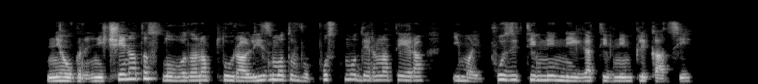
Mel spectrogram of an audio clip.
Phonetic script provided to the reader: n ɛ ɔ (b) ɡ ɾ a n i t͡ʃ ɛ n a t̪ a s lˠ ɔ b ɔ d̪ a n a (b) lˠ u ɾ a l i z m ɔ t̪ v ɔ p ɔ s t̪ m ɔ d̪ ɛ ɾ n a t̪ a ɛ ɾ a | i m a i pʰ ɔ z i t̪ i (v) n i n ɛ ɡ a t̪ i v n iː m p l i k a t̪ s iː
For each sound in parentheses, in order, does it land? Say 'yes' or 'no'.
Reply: no, no, yes

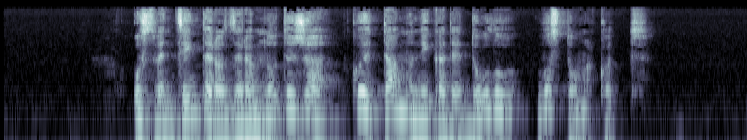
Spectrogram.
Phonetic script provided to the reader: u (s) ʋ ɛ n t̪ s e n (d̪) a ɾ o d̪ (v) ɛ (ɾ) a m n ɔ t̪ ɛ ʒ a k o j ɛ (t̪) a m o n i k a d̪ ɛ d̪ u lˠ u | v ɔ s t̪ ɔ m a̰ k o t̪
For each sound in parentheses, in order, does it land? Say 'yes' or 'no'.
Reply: yes, no, no, yes, yes

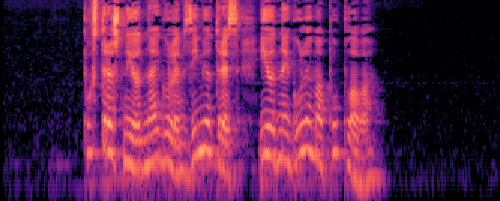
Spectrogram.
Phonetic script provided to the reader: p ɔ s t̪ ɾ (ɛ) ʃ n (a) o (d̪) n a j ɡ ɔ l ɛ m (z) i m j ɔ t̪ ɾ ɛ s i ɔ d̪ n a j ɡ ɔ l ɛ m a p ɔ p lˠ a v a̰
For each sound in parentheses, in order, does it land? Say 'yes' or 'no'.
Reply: no, no, yes, yes

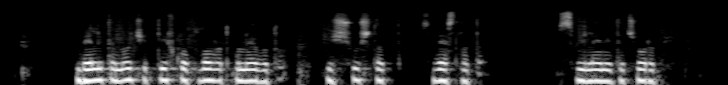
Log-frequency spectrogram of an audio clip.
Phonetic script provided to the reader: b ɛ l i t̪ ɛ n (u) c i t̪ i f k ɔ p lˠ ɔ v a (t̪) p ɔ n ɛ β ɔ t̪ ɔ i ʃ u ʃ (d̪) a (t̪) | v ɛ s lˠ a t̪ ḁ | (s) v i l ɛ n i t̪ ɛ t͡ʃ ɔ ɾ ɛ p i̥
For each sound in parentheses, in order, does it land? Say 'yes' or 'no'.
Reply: no, yes, no, yes, yes

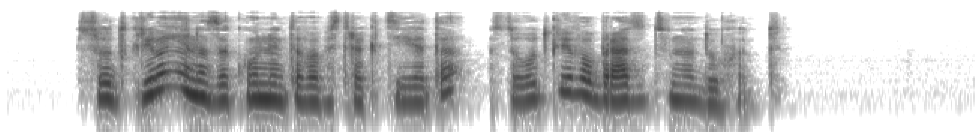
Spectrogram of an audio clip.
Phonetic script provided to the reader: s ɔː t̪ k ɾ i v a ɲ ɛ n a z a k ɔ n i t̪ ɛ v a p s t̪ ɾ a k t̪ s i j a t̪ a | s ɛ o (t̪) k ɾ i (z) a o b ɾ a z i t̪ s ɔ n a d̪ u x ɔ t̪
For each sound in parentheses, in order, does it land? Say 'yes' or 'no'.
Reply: yes, no

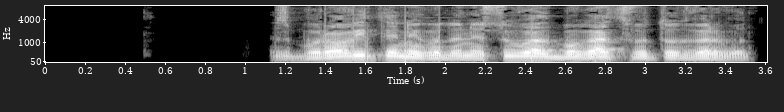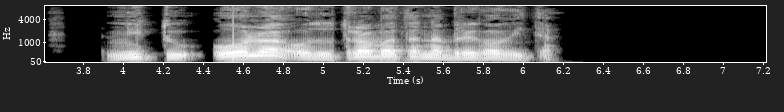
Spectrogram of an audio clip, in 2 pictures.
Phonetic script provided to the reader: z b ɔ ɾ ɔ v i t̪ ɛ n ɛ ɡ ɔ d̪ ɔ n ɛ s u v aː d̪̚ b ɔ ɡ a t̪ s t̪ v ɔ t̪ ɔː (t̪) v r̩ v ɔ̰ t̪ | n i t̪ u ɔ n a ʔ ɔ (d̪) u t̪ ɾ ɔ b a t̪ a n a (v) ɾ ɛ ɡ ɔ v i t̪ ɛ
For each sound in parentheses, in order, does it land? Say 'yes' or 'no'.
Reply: no, yes, no

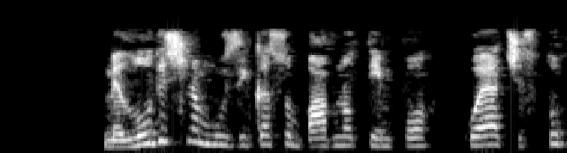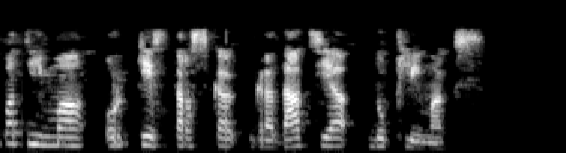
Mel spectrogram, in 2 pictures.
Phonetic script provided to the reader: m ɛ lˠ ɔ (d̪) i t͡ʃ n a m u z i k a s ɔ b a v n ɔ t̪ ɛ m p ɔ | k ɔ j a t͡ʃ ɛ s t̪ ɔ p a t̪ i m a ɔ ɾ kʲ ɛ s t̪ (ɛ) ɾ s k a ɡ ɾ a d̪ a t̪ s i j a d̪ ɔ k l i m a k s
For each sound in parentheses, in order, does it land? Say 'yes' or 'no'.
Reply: yes, no

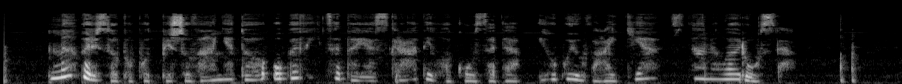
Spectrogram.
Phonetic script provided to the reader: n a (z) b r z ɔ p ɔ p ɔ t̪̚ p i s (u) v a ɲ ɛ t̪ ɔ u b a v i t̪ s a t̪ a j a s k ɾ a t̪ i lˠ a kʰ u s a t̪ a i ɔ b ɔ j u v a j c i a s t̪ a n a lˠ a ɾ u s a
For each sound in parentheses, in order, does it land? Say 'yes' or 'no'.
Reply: no, yes

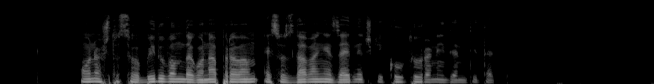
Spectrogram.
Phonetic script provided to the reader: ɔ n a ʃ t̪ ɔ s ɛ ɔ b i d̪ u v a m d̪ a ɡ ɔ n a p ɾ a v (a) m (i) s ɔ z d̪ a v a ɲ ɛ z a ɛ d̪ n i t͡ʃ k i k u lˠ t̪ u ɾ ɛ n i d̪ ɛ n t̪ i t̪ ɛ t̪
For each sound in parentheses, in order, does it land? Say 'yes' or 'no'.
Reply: yes, no

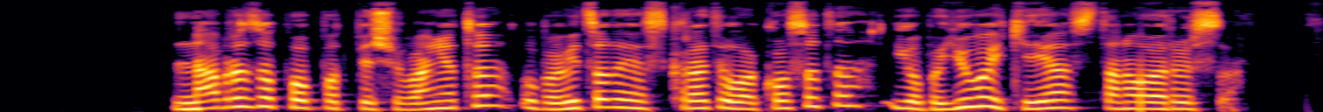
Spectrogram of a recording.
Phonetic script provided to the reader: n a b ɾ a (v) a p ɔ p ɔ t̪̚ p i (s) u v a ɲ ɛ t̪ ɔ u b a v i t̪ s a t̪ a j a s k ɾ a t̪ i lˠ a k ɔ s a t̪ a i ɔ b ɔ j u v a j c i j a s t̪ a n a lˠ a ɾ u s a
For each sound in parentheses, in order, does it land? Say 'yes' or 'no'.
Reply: no, no

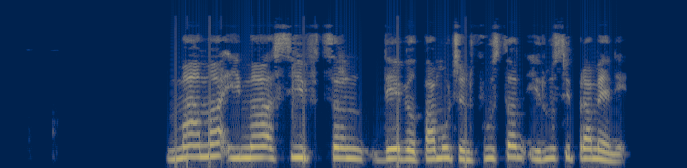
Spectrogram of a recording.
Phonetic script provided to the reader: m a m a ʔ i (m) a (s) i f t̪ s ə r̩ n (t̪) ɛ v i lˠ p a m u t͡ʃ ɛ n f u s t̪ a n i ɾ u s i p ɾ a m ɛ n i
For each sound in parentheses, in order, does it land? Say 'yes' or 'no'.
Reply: yes, yes, no

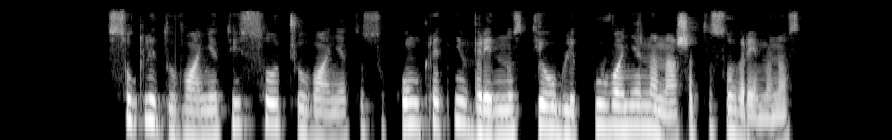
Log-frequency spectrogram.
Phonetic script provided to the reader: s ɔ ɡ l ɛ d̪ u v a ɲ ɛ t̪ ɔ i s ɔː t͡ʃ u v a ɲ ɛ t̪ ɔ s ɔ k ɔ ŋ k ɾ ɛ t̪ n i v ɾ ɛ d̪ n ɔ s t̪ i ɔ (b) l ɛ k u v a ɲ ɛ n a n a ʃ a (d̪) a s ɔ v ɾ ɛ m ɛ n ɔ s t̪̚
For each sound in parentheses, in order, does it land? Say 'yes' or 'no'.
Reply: yes, no

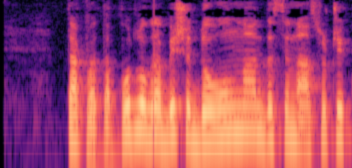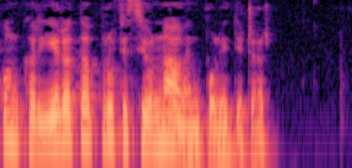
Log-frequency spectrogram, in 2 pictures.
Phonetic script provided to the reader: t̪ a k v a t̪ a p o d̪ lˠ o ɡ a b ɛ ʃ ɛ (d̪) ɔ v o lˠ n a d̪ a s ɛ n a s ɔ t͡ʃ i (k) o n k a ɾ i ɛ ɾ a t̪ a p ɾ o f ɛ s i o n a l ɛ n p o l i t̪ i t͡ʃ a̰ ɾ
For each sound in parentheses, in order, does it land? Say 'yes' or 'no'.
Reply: yes, yes

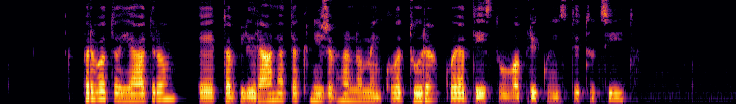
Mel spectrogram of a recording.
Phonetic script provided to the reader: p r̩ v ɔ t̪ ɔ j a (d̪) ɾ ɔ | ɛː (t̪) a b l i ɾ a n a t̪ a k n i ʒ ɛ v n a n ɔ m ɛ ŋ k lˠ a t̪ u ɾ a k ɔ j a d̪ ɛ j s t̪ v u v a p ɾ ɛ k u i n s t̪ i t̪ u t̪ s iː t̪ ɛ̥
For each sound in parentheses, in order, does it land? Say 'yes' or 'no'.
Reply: yes, yes

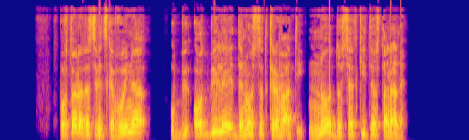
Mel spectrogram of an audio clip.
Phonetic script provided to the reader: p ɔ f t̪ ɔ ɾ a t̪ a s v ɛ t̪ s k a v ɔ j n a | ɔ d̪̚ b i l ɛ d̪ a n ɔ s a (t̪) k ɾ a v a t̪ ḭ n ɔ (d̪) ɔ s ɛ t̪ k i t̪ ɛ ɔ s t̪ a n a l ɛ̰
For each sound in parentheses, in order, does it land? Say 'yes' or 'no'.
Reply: yes, yes

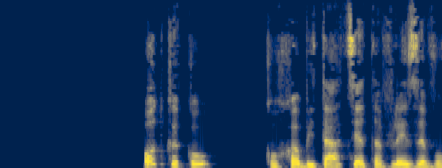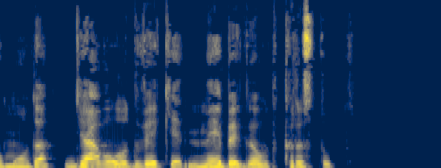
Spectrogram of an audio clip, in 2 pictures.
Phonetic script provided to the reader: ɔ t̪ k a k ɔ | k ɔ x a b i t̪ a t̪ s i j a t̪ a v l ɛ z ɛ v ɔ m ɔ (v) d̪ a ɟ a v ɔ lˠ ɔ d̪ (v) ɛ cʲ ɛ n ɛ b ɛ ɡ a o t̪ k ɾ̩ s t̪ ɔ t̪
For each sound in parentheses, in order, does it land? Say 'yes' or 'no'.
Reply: no, yes

